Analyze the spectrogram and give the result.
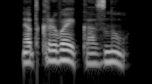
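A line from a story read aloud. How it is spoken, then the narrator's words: Growling. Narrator (Russian): рыкнул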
